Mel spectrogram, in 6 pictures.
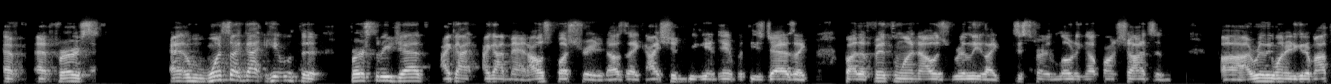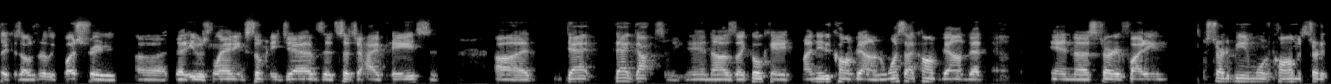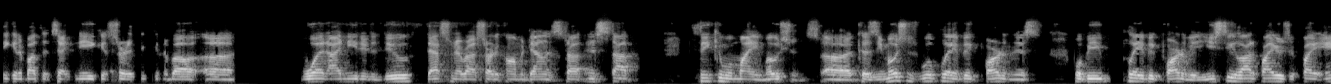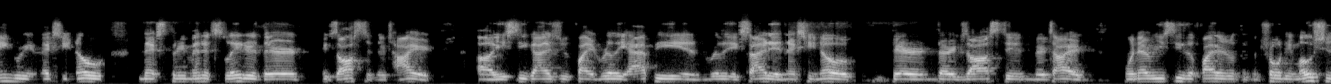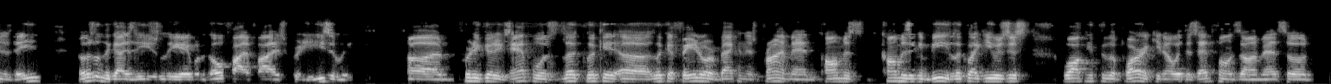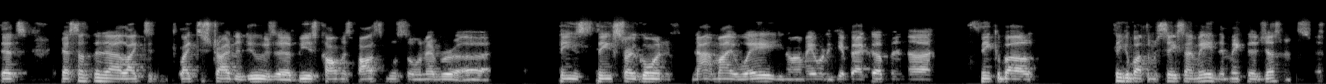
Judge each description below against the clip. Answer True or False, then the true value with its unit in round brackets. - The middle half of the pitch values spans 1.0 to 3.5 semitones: True (2.7 semitones)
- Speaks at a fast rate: True (240 wpm)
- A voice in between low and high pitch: False (130 Hz)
